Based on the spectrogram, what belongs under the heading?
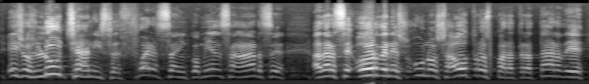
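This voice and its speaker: A man's voice: high voice, sharp tone. A man preaching a sermon with emphatic, building repetition, talking directly to his listeners.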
